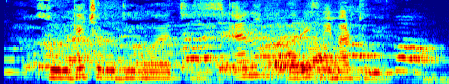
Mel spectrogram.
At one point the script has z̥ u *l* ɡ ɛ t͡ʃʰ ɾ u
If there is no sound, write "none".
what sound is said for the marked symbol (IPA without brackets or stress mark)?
ɾ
